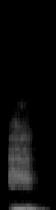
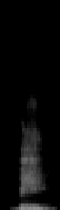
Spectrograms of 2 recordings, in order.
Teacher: جو اے sound ہے نا، اس کو آپ نے ای ساؤنڈ میں چینج کر دینا ہے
